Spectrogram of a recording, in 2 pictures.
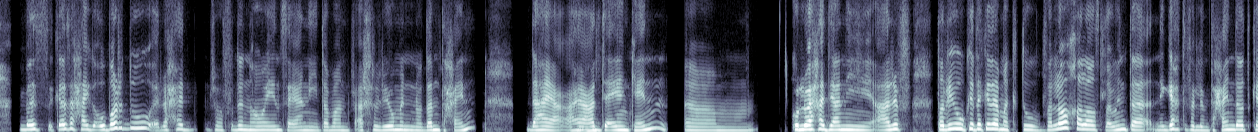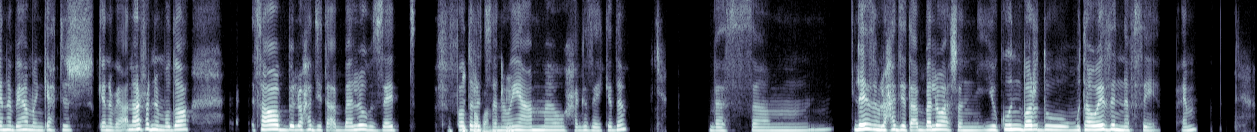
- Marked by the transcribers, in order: tapping
- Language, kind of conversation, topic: Arabic, podcast, إيه نصيحتك للطلاب اللي بيواجهوا ضغط الامتحانات؟
- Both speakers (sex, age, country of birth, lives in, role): female, 20-24, Egypt, Romania, guest; male, 20-24, Egypt, Egypt, host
